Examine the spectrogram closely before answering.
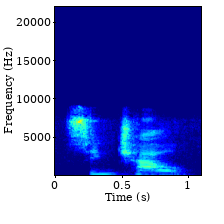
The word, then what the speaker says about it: Xin chào: So Xin Chao. Am I right? It's quite good. Good. So I have chance. Xin Chao.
